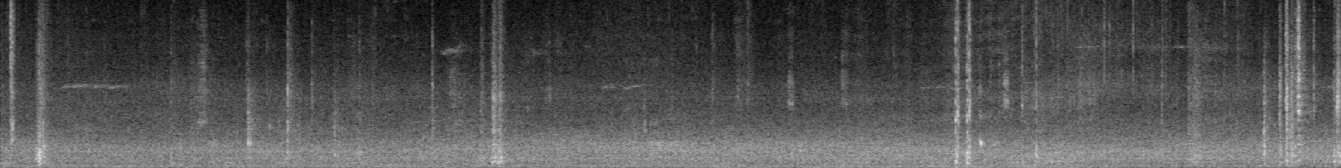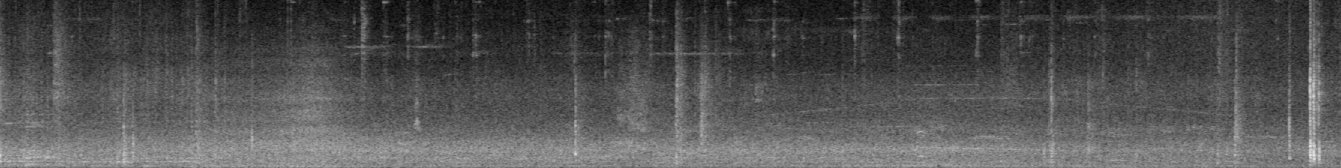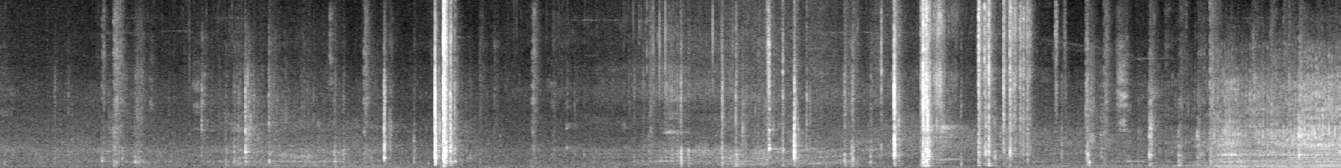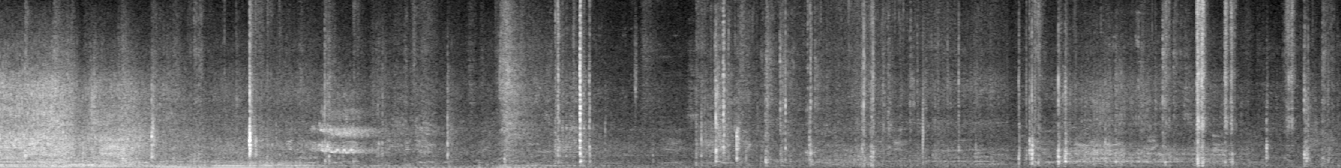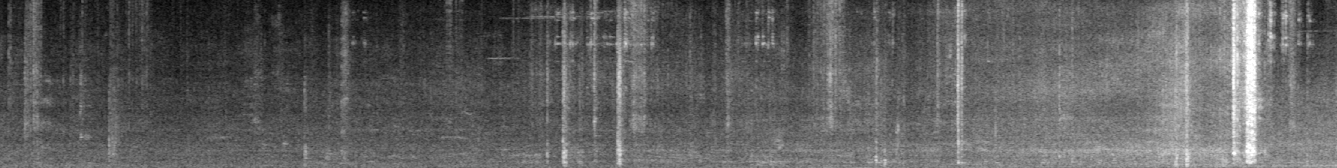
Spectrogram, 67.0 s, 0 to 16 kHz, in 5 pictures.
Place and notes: N Moore St, New York, NY, USA - Tribeca Skatepark, Pier25
Tribeca Skatepark, Hudson River Park Pier 25
21 June 2019, ~15:00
